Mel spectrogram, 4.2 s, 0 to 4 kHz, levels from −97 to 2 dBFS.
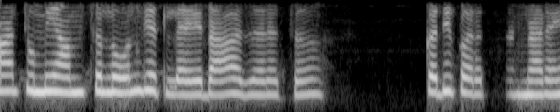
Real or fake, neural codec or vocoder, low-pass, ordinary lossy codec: fake; codec, 24 kHz, 6 kbps, HILCodec; 3.6 kHz; none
